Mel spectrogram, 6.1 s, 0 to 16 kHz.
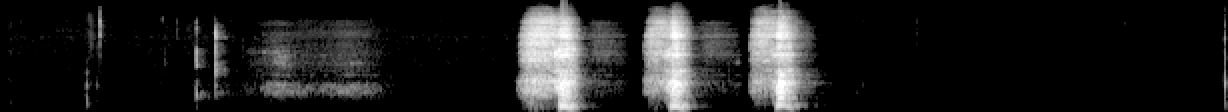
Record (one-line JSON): {"exhalation_length": "6.1 s", "exhalation_amplitude": 31790, "exhalation_signal_mean_std_ratio": 0.2, "survey_phase": "beta (2021-08-13 to 2022-03-07)", "age": "18-44", "gender": "Male", "wearing_mask": "No", "symptom_cough_any": true, "symptom_runny_or_blocked_nose": true, "symptom_shortness_of_breath": true, "symptom_fatigue": true, "symptom_onset": "4 days", "smoker_status": "Never smoked", "respiratory_condition_asthma": false, "respiratory_condition_other": false, "recruitment_source": "Test and Trace", "submission_delay": "1 day", "covid_test_result": "Positive", "covid_test_method": "RT-qPCR"}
